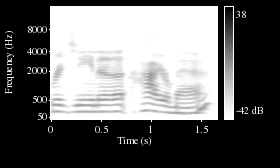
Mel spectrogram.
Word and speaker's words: Regina Hiremath: And you guys, the pronunciation of her full name is Regina Hiremath.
